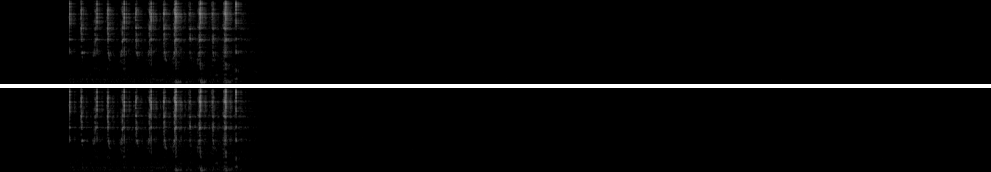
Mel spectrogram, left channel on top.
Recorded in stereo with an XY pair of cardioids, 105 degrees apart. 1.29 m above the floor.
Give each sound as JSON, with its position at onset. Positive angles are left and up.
{"t": 0.7, "sound": "scissors", "azimuth_deg": 0, "distance_m": 2.0}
